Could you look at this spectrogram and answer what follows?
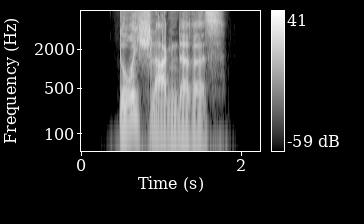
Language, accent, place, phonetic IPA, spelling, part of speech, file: German, Germany, Berlin, [ˈdʊʁçʃlaːɡəndəʁəs], durchschlagenderes, adjective, De-durchschlagenderes.ogg
- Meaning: strong/mixed nominative/accusative neuter singular comparative degree of durchschlagend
